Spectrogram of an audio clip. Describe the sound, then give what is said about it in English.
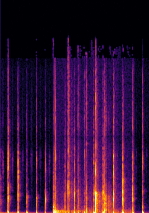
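A brief round of sparse audience clapping for capitalism from just a few hands: sharp, uneven claps that briefly overlap in the middle, then thin out to a couple of final claps. No one speaks. “Can we get a small applause for capitalism?”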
